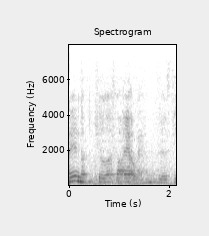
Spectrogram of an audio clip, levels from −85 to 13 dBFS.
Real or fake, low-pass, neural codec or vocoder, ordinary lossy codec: fake; 7.2 kHz; codec, 24 kHz, 0.9 kbps, WavTokenizer, medium speech release version 1; none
